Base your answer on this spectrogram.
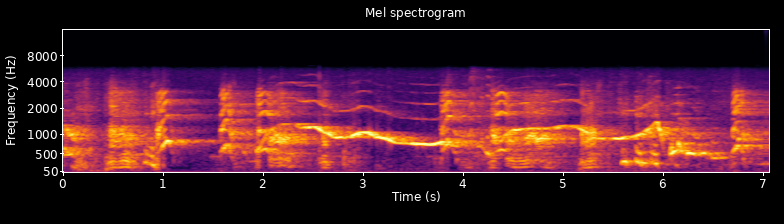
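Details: Pet Alaskan Malamute set off barking by someone's hard laughter, giving long, sliding, talkative howls that rise and fall in pitch, one held tone lasting nearly two seconds, with short yips between.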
